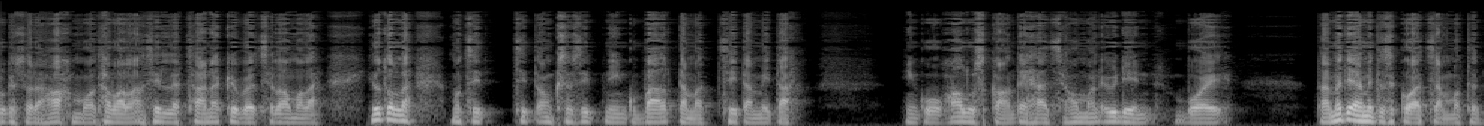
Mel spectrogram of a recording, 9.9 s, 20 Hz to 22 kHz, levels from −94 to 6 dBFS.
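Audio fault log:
throughout, imaging from sample-and-hold upsampling: a metallic fizz from 6 to 12 kHz, about 19 dB down, mirrors the speech. Unsmoothed repeated samples fit a 12 kHz source.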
